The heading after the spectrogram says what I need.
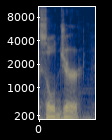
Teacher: the word soldier so the D and soldier is the third you don't really hear the duh you hear a jaw like soldier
